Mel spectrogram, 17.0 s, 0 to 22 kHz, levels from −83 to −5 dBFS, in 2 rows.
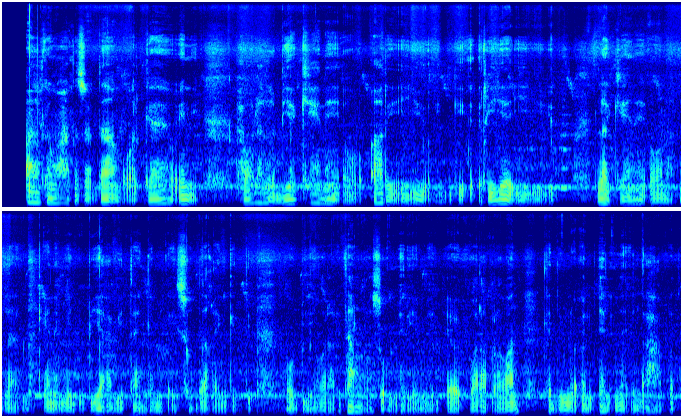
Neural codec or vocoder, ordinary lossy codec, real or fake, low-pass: none; none; real; none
